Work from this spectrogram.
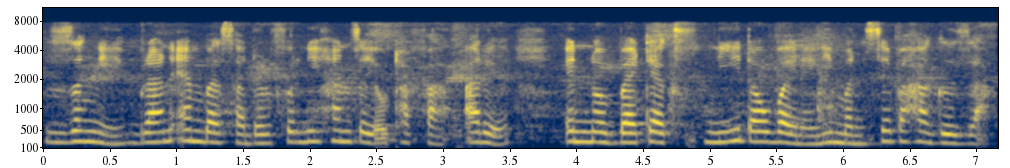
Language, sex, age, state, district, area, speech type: Bodo, female, 18-30, Assam, Kokrajhar, rural, read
